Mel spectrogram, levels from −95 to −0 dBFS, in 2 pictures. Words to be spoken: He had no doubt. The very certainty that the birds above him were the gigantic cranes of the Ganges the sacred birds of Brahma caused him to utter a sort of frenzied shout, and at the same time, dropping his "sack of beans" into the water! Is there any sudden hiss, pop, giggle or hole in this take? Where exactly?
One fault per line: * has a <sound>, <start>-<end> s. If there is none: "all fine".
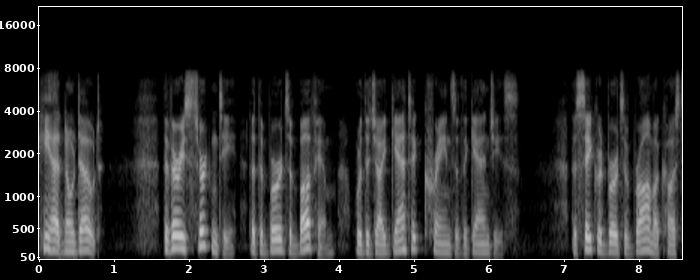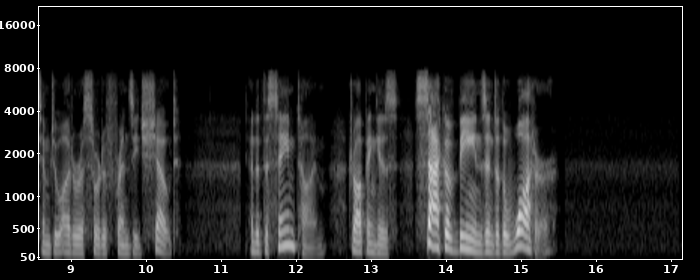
all fine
